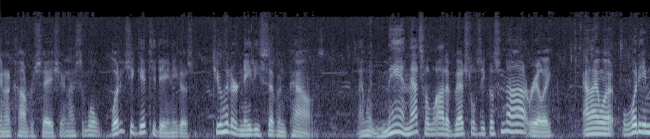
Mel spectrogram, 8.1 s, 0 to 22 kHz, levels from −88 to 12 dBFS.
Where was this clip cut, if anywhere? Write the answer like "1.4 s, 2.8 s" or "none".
7.1 s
